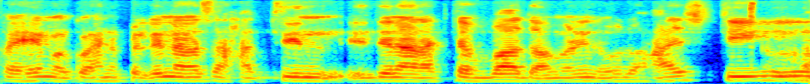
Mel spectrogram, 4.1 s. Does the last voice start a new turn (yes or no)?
yes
